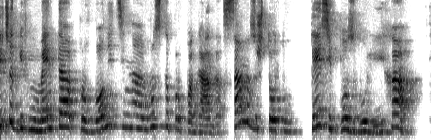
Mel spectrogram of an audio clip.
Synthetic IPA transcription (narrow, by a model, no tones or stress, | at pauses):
it͡ʃəd̪ɡʲifmomɛnt̪əpɾovvɔd̪nit̪sinɐɾuskəpɾopɐɡand̪əsamozɐʃt̪ɔt̪ʊt̪ɛsipozvolʲixə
